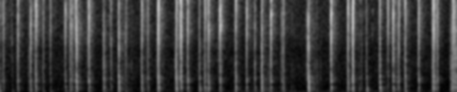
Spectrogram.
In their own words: Nail tapping on plastic body lotion bottle.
